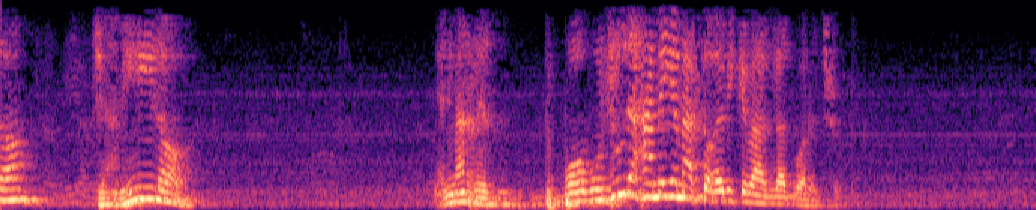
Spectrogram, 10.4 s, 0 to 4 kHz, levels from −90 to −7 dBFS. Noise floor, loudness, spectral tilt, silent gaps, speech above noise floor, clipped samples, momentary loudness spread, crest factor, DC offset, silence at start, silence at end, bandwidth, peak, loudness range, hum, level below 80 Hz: -46 dBFS; -17 LUFS; -11.5 dB/octave; none; 30 dB; under 0.1%; 17 LU; 16 dB; under 0.1%; 0 s; 1.9 s; 4 kHz; -2 dBFS; 8 LU; none; -44 dBFS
